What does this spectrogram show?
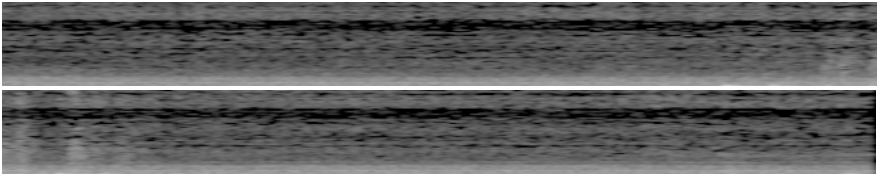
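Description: Running noise of a moving passenger train: a steady low rumble of the coach on the rails, with a few short low thumps about three and a half seconds in, around four and a half seconds, and near the end.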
